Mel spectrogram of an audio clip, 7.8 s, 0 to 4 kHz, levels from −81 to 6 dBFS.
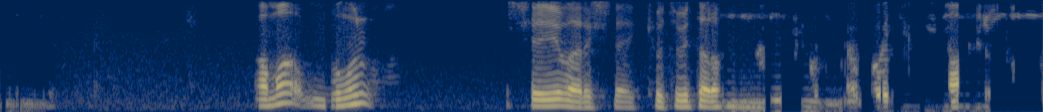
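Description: From 0.0 to 0.42 s a faint second voice sits about 25 dB under the speech. This is the other side's voice leaking through, likely loudspeaker echo the canceller missed. On a spectrogram it shows as weak extra harmonic traces, all within the 4 kHz band of the G.711 call path.

Between 5.41 and 5.79 s the speech is suppressed in double talk, likely because the canceller ducked the talker along with the echo. The waveform pinches in for about 0.4 s, down by about 25 dB.

From 5.78 to 7.03 s the other side's voice leaks through again, nearly as loud as the speech. It is likely the same echo slipping past. The spectrogram shows two overlapping sets of harmonics.

From 7.02 s to the end, speech suppressed in double talk likely cuts the talker hardest, by about 40 dB. The waveform falls almost flat, and the spectrogram goes nearly empty.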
